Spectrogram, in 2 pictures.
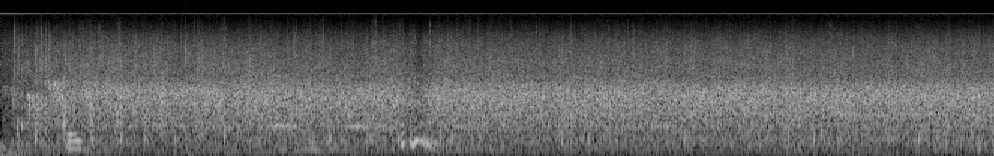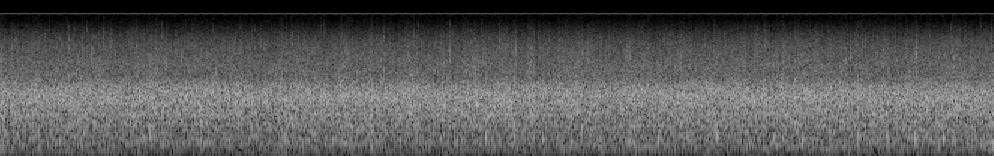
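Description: Sustained applause from a large audience, a dense, steady roar of clapping hands that fills the whole stretch at a constant loud level without letting up.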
